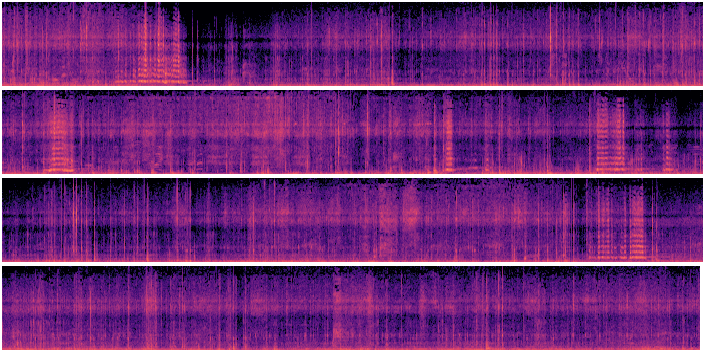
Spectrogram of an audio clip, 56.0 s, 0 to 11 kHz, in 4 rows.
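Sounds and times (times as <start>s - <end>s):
low rumble of bike tyres: 0.0s - 56.0s
wind buffeting microphone: 0.0s - 56.0s.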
